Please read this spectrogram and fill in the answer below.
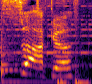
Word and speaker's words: Sokka: boomerang that's right i'm soccer it's pronounced with an akka young ladies i rocked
